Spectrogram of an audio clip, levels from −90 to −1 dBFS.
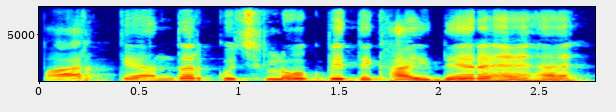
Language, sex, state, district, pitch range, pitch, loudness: Hindi, male, Jharkhand, Ranchi, 160-190 Hz, 175 Hz, -18 LUFS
